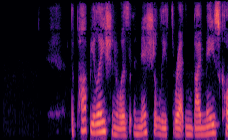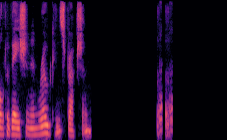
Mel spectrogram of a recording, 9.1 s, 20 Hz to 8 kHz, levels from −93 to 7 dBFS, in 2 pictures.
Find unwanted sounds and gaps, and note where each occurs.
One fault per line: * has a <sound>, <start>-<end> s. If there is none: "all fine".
* has a laugh, 7.7-8.0 s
